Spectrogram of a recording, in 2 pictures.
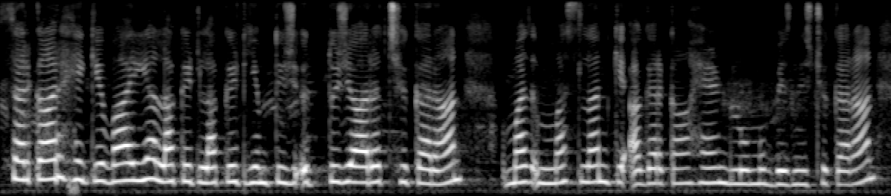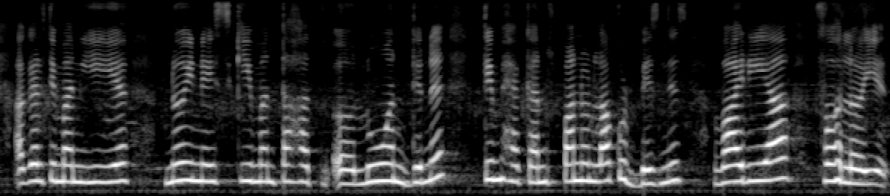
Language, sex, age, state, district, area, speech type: Kashmiri, female, 18-30, Jammu and Kashmir, Ganderbal, urban, spontaneous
